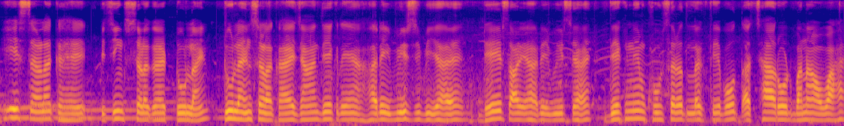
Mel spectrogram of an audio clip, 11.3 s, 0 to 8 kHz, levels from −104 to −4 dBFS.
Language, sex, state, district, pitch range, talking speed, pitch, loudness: Maithili, male, Bihar, Supaul, 155-170 Hz, 185 wpm, 160 Hz, -27 LUFS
